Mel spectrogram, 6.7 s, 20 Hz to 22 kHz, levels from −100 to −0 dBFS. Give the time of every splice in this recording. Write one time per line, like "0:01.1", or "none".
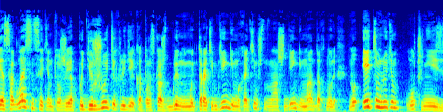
none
